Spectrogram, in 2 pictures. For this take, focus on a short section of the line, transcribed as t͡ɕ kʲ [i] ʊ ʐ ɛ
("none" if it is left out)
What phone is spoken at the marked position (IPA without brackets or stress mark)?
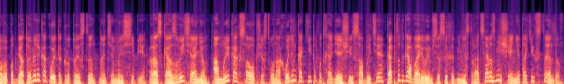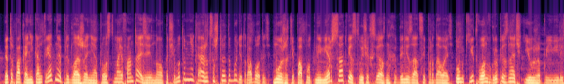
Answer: i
